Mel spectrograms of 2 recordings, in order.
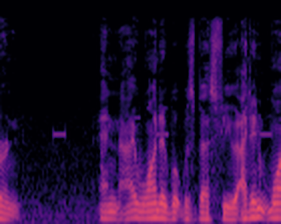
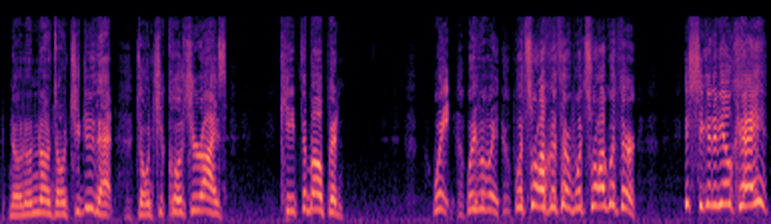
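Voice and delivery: frantic, much higher and louder, voice rising to near shouting; panicked pleading; 18 dB louder than usual. Acted. Boyfriend panicking as paramedics treat her, frantic pleading. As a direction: beg them desperately to tell you she'll live.

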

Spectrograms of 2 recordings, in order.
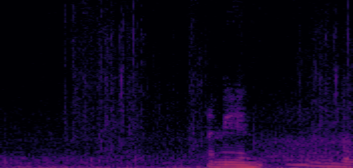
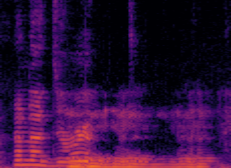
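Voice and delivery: laughing; 6 dB louder, much slower than usual. Real, not acted. Laughing at the druid ride.

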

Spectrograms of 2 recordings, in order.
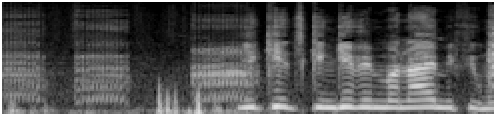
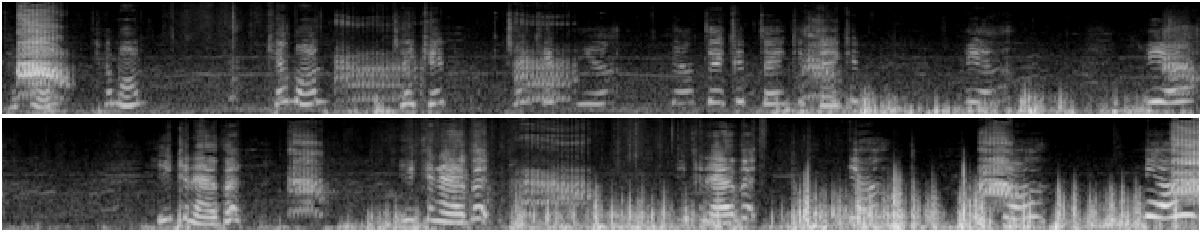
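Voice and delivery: coaxing; 9 semitones higher than usual. Real, not acted. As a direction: sweet-talk the bird into taking the food. Coaxing a bird to take chicken.

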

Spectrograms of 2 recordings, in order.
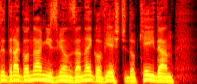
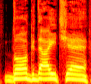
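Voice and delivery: slow, rising repeat; 4 semitones higher, much slower than usual. Acted. Kmicic, choking with anger at the lady, slow and rising. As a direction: force the words out, slower and higher.

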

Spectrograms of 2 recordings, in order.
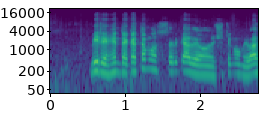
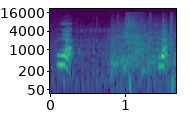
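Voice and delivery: battle grunt; 12 semitones higher than usual. Real, not acted. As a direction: shout as the blow lands. Attacking the bull ant. (grito de esfuerzo)

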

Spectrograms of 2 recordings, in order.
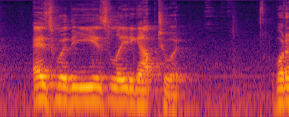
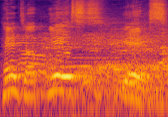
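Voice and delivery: higher and louder, rallying the room; excited call to crowd; 6 semitones higher, 7 dB louder, slower than usual. Real, not acted. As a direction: whip up the crowd for a yes. Urging the audience to raise hands.

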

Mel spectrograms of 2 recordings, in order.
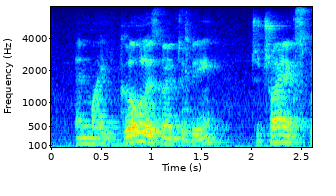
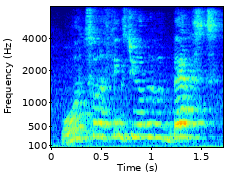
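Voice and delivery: Alice; 12 semitones higher than usual. A narrator's reading. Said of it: "Alice ventured to ask".

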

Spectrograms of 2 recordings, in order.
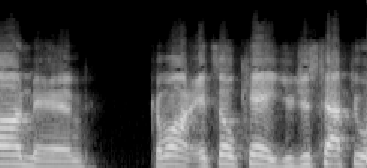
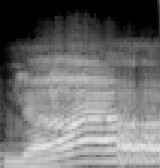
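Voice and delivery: high, loud screams of dread; horrified wail; 7 semitones higher, 7 dB louder than usual. Acted. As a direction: wail in hammed-up despair. Horror at announced film.

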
